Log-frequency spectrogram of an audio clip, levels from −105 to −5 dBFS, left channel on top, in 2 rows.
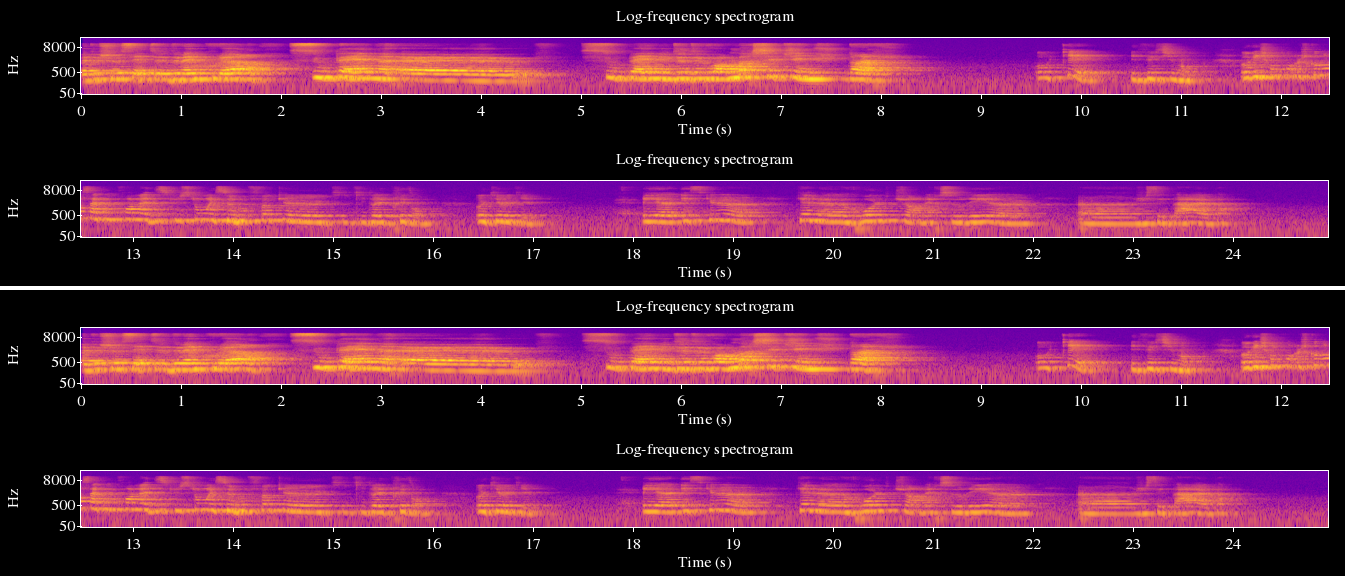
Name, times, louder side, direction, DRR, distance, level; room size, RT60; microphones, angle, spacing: voice 1, 0.0-1.8 2.1-4.5 5.0-8.1, left 1 dB, 60° left, -7 dB, 0.7 m, -18 dB
voice 2, 9.5-10.2 10.5-16.0 16.4-17.1 18.1-23.9, equal, 5° right, 0 dB, 0.3 m, -30 dB
4.1 x 2.3 x 2.9 m, 1.0 s
head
